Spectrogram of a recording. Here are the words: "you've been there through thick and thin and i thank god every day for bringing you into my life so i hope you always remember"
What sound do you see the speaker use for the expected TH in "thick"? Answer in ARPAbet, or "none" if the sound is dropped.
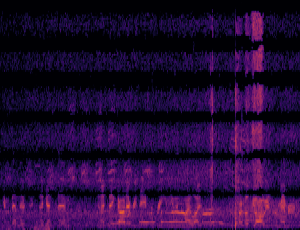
S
